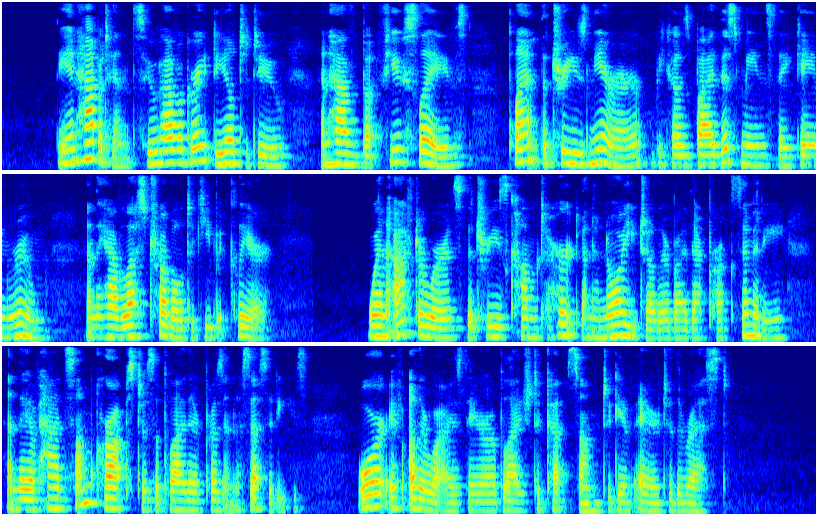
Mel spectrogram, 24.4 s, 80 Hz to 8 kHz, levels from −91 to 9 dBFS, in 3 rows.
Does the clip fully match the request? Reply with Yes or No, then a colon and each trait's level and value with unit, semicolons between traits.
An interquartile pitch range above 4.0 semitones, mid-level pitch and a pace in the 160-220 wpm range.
No: average, 3.2 semitones; medium, 175 Hz; average, 180 wpm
